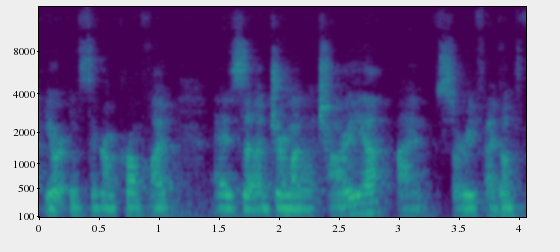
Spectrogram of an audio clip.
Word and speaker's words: Acharya: that you have your Instagram profile as German Acharya. I'm sorry if I don't pronounce it correctly. No, you pronounce it really correctly. Perfect. It's German Acharya.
